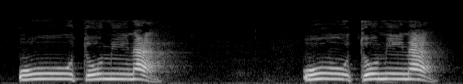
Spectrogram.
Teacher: You don't pronounce the Hamza. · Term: Maddul Badal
